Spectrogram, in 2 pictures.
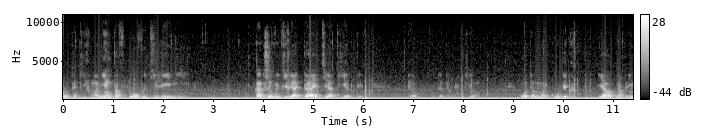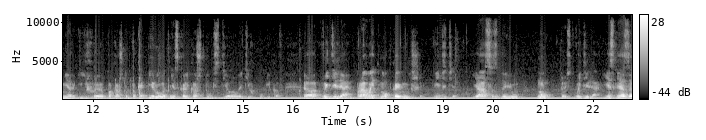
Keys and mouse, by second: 0.4-1.6 right drag, 1.6 Delete, 1.6 click, 3.0 right click, 4.7 click, 5.6-7.0 right drag, 6.2 ctrl+z, 7.0-10.3 middle drag, 10.3 shift+d, 12.4 shift+r, 12.6 shift+r, 17.5-22.7 right drag.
